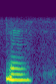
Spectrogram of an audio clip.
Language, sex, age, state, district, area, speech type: Manipuri, female, 18-30, Manipur, Senapati, rural, conversation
